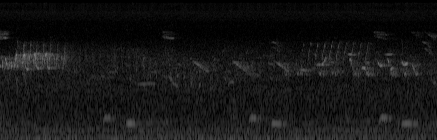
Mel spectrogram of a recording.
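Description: Birds chirping in short, separate calls with small gaps between them, moderately faint over a quiet outdoor background.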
